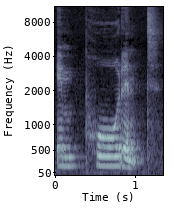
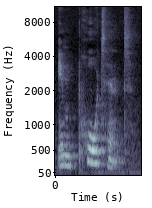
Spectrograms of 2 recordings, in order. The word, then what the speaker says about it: important: Americans, or North Americans I should say, will usually say important with that soft DT sound rather than important. So they also pronounce their R's, of course. Australians don't. So Australians often now, myself included, will say important instead of important.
